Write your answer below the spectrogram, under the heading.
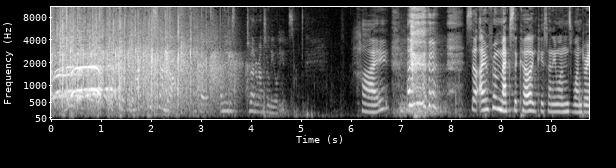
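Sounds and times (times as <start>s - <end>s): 
audience round of applause for a volunteer at a live event: 0.0s - 4.0s
speech: 6.2s - 7.5s, 8.4s - 10.7s.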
